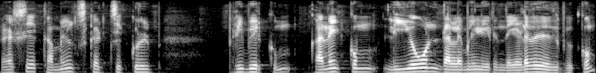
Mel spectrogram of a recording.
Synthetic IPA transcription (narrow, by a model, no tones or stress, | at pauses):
ɾɐʂjɐkɐmjuːnskɐʈ̚t͡ʃːɪkːɯɭ | pɪɾɪʋirkɯmkɐnɐɪkːɯmlɪjoːnt̪ɐlɐmɐjɪlɪɾɯnd̪ɐɪɽɐðɯɛðɪɾpːɯkːɯm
